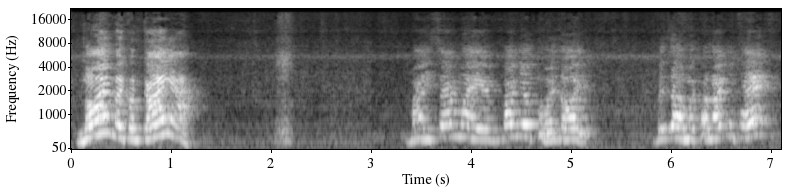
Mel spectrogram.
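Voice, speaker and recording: A woman playing an angry scolding mother. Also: high-pitched. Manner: scolding, shouting bursts. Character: angry rural mother scolding her daughter. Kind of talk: family drama acting. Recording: echoey, from far off, faint noise.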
